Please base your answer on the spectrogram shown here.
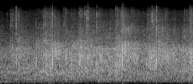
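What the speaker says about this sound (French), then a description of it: "Là-bas, ça s'applaudit." An audience at a women's day event in Geneva applauds steadily, a dense, even clapping from a crowd that continues throughout with no break.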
